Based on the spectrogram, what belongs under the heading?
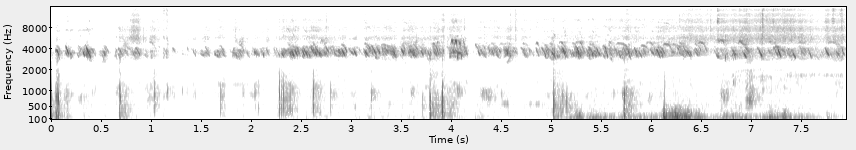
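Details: Baby chicks, dyed in various colours, chirping while looking for their mother; a dense continuous chorus of high peeping from many chicks, with scattered clicks and rustling.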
